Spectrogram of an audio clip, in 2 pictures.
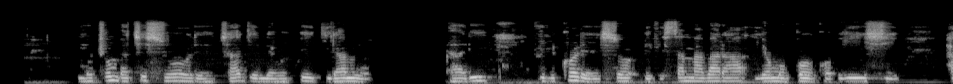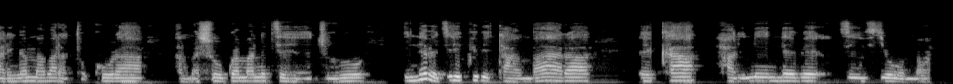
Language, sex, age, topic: Rundi, male, 25-35, education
